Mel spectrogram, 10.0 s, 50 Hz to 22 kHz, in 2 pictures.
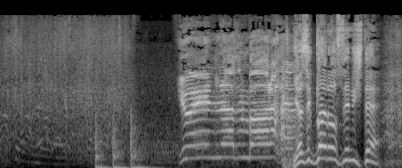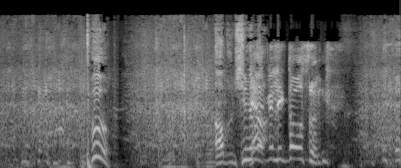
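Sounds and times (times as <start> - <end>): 
dull knocks on a door: 1.2 - 2.0
speech: 2.2 - 5.0, 6.2 - 6.5, 7.7 - 9.3
laughter: 3.5 - 10.0.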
